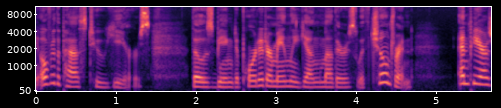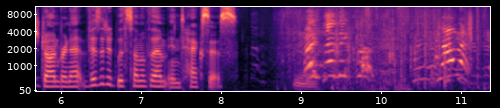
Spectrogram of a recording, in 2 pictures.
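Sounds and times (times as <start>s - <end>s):
speech: 0.0s - 9.9s
children chattering and calling out outdoors: 8.4s - 11.3s.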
